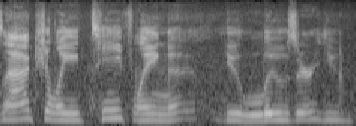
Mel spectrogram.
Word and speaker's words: tiefling: There no IE in the English language that says I?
